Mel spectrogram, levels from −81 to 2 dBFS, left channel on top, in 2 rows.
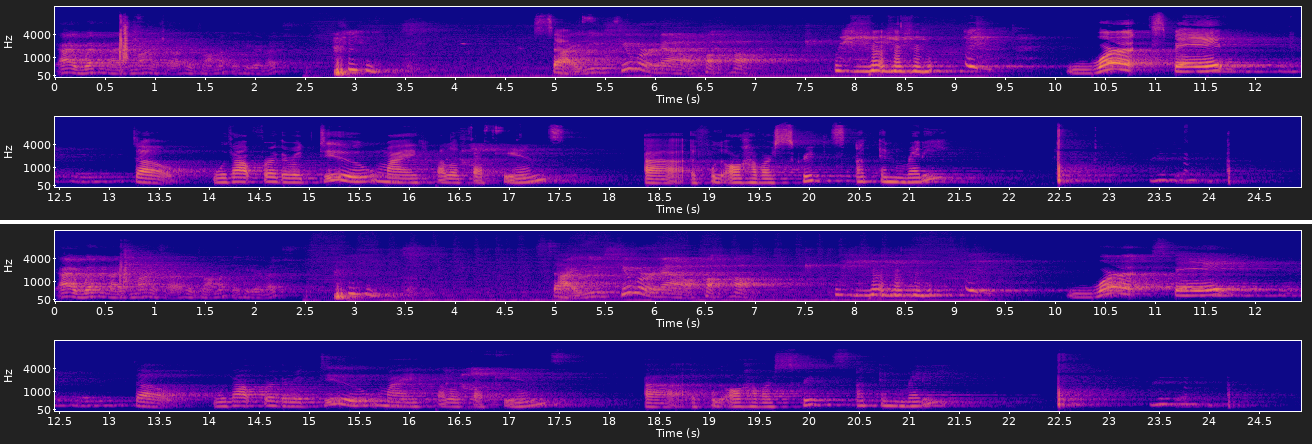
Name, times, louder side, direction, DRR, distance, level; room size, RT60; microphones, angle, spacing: voice 1, 0.0-2.4 3.5-3.7 5.0-7.6 16.5-16.7, right 1 dB, 10° right, 0 dB, 0.3 m, -38 dB
sound 1, 2.5-9.3, right 2 dB, 60° right, 1.8 m, -54 dB
voice 2, 2.8-3.2 4.8-5.2 7.8-8.8 9.1-9.8 10.1-11.7 13.3-13.7 14.0-17.5 18.4-21.4 22.5-22.6, left 6 dB, 65° left, 12 dB, 0.3 m, -33 dB
voice 3, 11.6-13.1 16.5-16.7 23.4-24.2, equal, 40° left, -8 dB, 1.5 m, -52 dB
18.0 x 8.5 x 2.6 m, 2.6 s
head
